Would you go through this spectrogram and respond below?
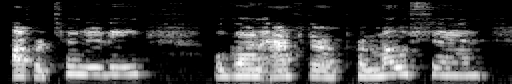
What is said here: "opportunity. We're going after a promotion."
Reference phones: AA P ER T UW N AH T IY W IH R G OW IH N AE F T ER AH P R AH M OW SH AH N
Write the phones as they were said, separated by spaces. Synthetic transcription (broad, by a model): AA P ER T UW N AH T IY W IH L G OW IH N AE F T ER AH P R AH M OW SH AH N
